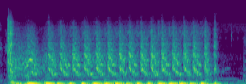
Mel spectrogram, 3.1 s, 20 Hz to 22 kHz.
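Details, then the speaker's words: Nissan 300ZX Turbo (92) with a swapped twin-turbo engine, igniter not yet plugged in: steady starter cranking at about three to four compressions a second with no firing, then it stops; cranks but won't start. "However, we at least got it to crank now. Step in the right direction."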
